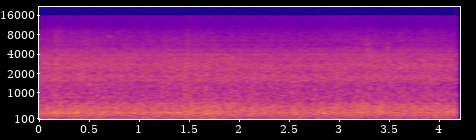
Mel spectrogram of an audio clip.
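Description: Canadian National train rolling past, a steady rumble of wheels on the rails.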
